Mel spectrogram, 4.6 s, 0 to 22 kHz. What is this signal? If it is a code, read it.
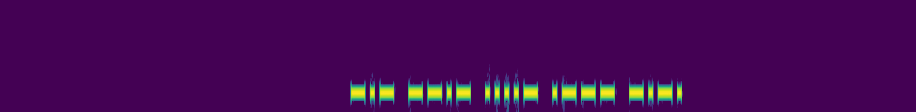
Morse code, heard as a keyed tone, about 49 wpm, 700 Hz. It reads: KQ4JC
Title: USA Call Signs - 5 Characters - 50wpm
